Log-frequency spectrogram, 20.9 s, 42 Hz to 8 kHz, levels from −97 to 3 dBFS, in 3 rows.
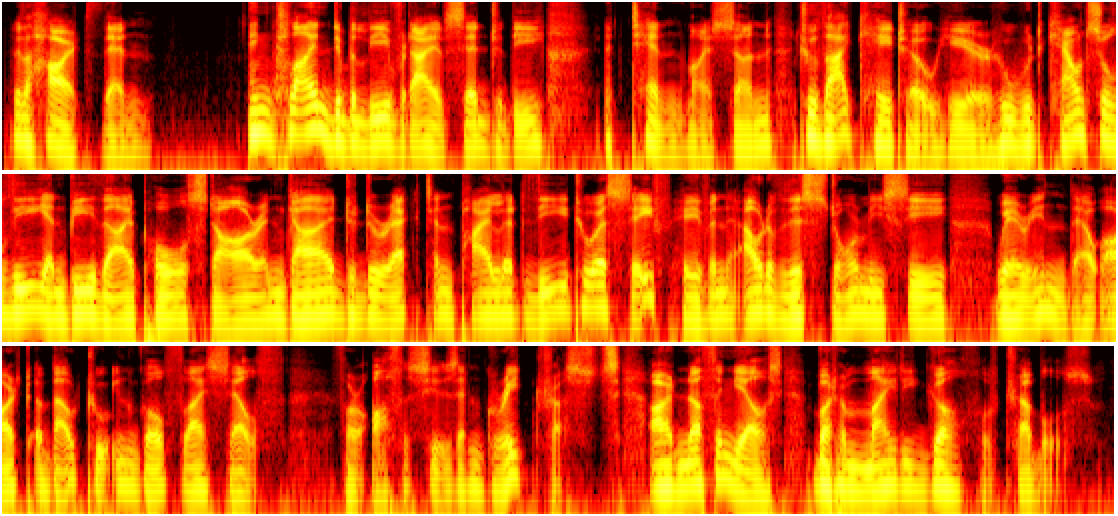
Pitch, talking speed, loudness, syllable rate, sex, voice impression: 95 Hz, 185 wpm, -22 LUFS, 5.1 syllables/s, male, masculine, adult-like, thick, fluent, cool, slightly intellectual, calm, slightly elegant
